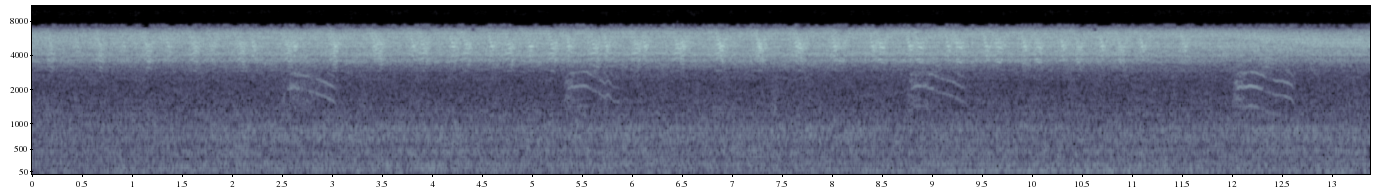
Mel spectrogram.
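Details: Continuous high, shrill buzz of a dog-day cicada, pulsing with a rapid rough throb, while four brief soft bird chirps drop in at intervals of about three seconds.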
